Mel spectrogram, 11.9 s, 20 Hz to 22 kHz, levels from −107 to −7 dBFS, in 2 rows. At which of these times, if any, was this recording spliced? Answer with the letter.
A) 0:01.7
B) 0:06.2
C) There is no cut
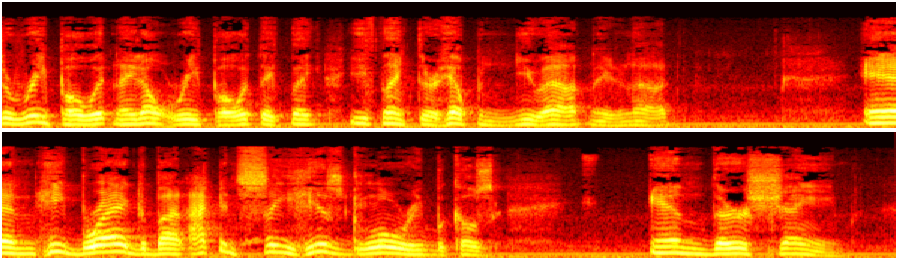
B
